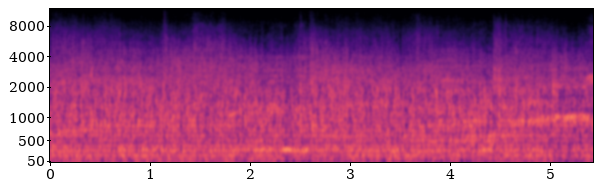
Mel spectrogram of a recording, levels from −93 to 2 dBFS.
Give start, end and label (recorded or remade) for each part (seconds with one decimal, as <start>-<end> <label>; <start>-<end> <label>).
0.0-5.4 remade

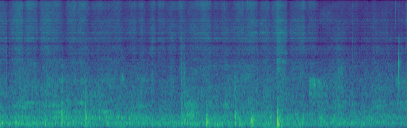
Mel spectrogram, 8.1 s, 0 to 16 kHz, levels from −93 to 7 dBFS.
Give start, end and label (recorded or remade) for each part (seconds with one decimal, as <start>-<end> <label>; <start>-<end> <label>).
0.0-8.1 remade

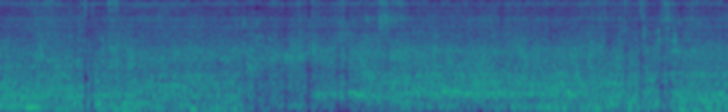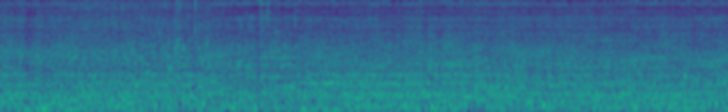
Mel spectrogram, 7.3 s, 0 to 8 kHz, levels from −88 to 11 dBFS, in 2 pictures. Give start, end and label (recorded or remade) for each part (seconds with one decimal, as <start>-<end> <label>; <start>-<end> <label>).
0.0-4.0 remade; 4.0-4.7 recorded; 4.7-7.3 remade

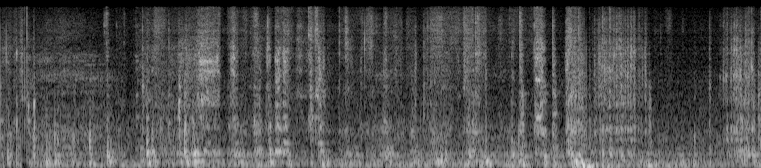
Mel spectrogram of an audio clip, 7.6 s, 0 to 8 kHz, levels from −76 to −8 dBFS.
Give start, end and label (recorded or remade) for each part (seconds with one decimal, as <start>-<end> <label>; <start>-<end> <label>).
0.0-0.8 remade; 0.8-1.4 recorded; 1.4-7.6 remade

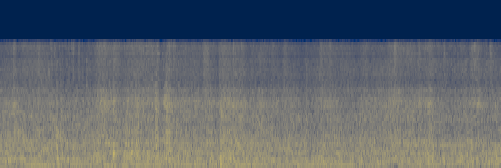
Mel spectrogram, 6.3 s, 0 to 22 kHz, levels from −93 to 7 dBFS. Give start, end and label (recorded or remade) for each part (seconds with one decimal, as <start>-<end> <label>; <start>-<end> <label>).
0.0-0.6 remade; 0.6-1.1 recorded; 1.1-1.8 remade; 1.8-2.3 recorded; 2.3-5.2 remade; 5.2-6.3 recorded

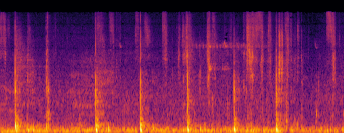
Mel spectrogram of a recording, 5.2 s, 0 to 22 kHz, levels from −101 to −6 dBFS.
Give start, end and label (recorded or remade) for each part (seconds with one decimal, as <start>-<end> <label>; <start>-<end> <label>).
0.0-1.7 remade; 1.7-4.2 recorded; 4.2-4.8 remade; 4.8-5.2 recorded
